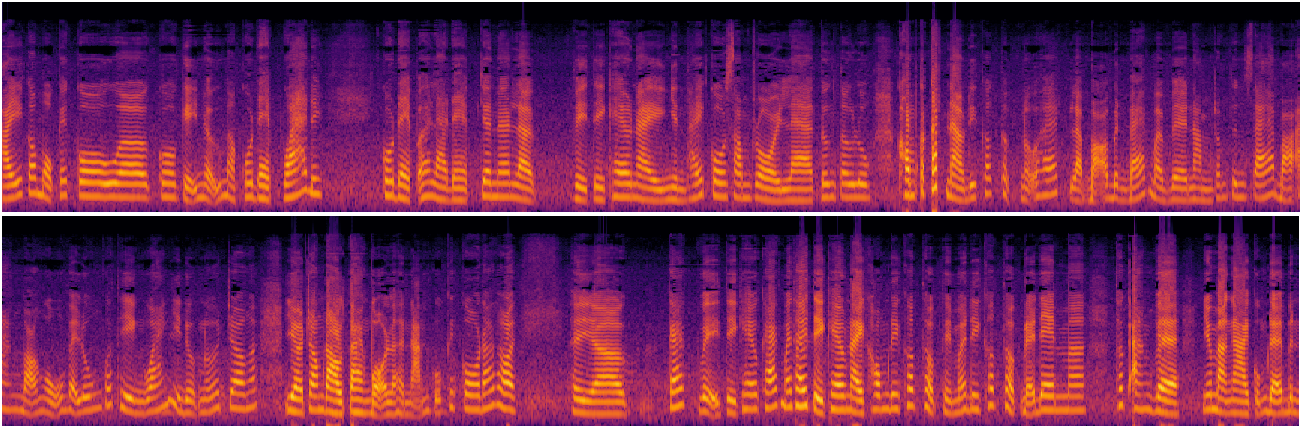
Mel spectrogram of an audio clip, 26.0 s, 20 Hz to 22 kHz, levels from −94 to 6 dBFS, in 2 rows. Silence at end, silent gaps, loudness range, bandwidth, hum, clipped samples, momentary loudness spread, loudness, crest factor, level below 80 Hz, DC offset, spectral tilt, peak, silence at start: 0 s; none; 6 LU; 16 kHz; none; under 0.1%; 10 LU; -16 LUFS; 16 dB; -56 dBFS; under 0.1%; -4 dB/octave; 0 dBFS; 0 s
